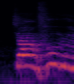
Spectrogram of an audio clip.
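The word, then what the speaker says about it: 丈夫: 그 다음에 요거는 짱후로 읽어요. 짱후로 읽으면은 일성으로 읽으면은 요거를 일성으로 읽으면은 장부하고 사내가 되고 경성으로 읽어야 돼요. 여기서는 경성, 칭성으로 짱후. 그래야 남편이 됩니다. 발음 조심해야 돼요.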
